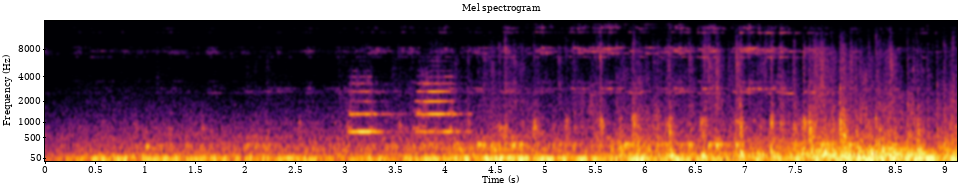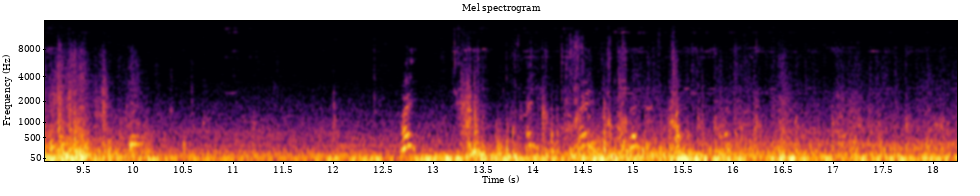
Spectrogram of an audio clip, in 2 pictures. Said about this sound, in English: The first sound you will hear will be the rattling of a carriage, a sound from days gone past.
